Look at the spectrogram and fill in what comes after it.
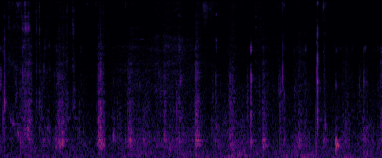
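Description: Close-miked chewing of a mouthful of crispy fried food: soft irregular crunches and wet mouth clicks, several a second.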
